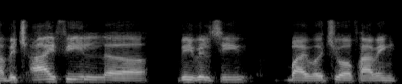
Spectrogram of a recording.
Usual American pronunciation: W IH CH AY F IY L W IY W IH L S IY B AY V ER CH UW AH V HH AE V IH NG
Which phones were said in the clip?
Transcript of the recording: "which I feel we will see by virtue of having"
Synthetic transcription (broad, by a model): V IH CH AY F IY L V IY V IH L S IY B AY V ER CH UW AH V HH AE V IH NG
